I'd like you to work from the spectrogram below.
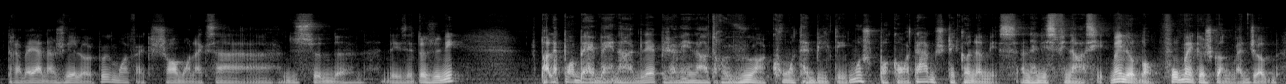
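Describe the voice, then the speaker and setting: A man's voice: very deep voice, fairly quick, creaky, slightly rough. A middle-aged man with a Québécois French accent, hosting a casual morning commentary with folksy jokes and rambling asides. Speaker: commentary podcast host.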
